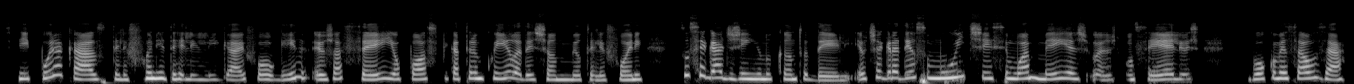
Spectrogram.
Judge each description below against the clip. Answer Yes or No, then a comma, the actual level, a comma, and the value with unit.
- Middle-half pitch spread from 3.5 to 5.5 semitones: Yes, average, 3.8 semitones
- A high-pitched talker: Yes, high, 245 Hz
